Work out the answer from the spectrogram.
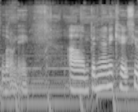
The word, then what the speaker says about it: Looney: His name spells Looney, but I believe it's correctly pronounced Loney.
